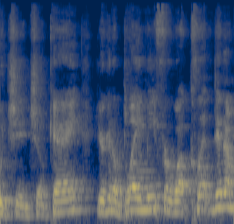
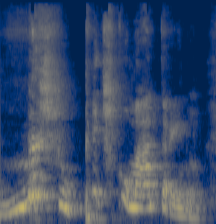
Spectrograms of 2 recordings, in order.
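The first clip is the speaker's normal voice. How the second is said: high, drawn-out Serbian swearing; mock Serbian cursing; 5 semitones higher, slower than usual. Traveler to bag-grabbers in Somalia, mock Serbian cursing. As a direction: curse them off slowly in Serbian. Serbian curse he should have yelled.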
